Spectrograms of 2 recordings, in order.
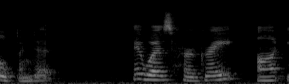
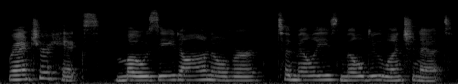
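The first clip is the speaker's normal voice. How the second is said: ordinary delivery, nothing marked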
